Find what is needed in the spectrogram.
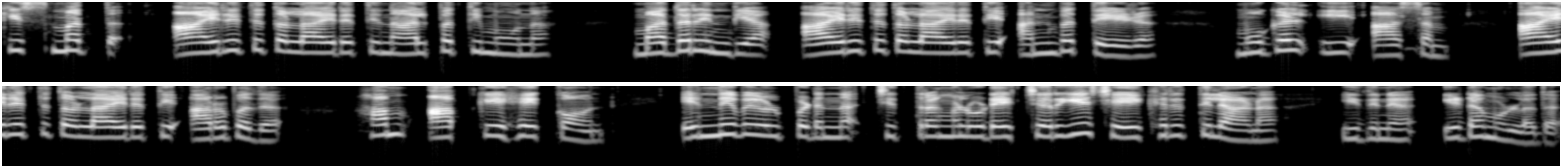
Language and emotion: Malayalam, neutral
